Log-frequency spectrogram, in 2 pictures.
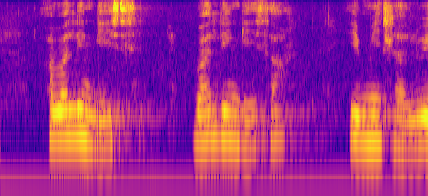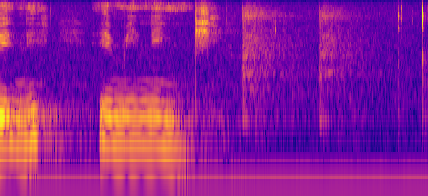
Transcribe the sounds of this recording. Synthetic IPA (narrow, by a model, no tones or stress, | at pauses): aɓali | ɓaliŋisa | emiɮalweni | eminiːŋi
